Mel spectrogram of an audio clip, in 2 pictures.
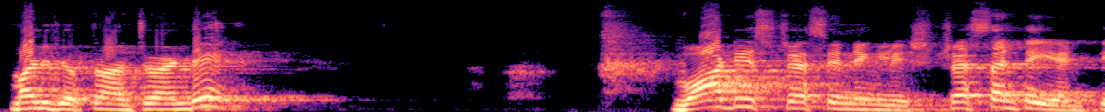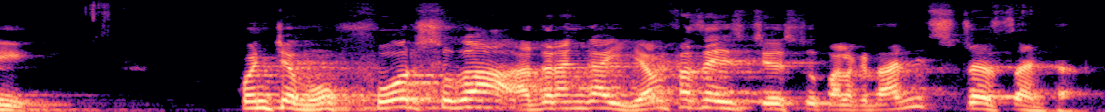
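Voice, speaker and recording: High-voiced man teaching in an echoey room. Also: fairly bright tone. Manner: explains slowly, repeats example words, switches to English terms. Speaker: English teacher. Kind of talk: spoken grammar lesson. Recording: echoey room with long reverb.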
